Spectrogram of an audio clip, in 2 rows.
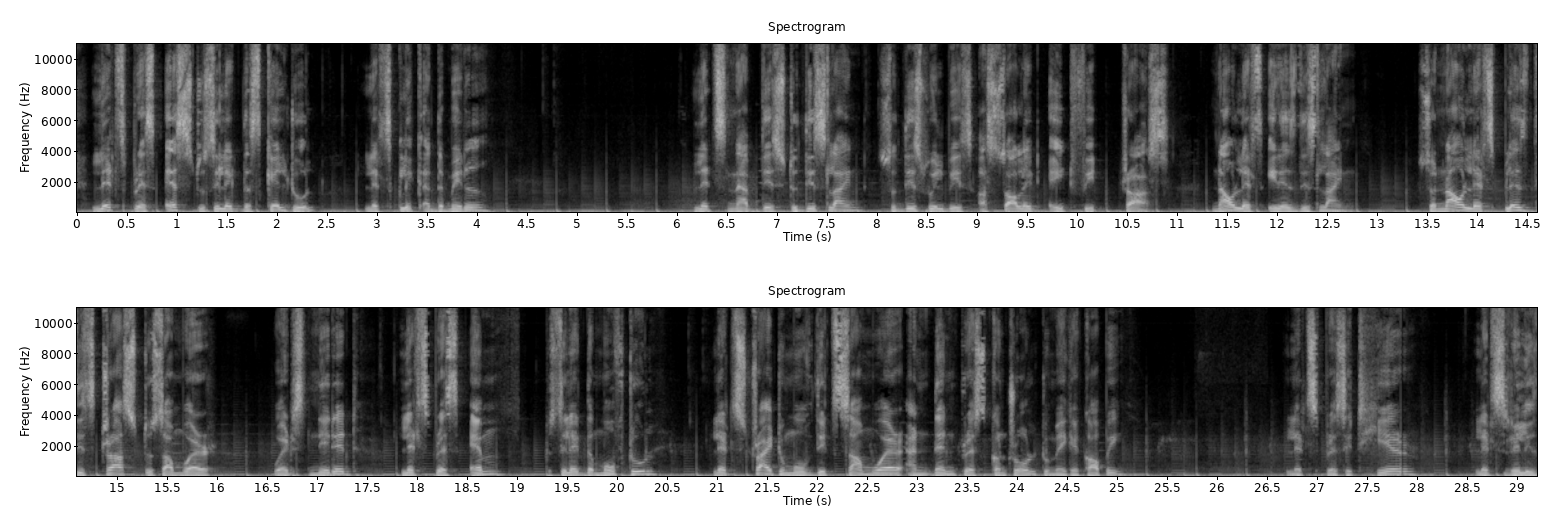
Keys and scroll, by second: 2.6 s, 11.4 e, 13.2 Escape, 13.2 m, 18.9 m.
